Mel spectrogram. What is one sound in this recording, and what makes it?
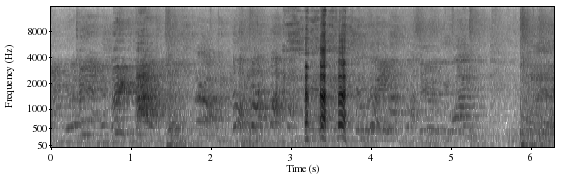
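A body lands with a heavy thud on a padded floor.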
